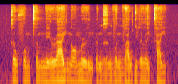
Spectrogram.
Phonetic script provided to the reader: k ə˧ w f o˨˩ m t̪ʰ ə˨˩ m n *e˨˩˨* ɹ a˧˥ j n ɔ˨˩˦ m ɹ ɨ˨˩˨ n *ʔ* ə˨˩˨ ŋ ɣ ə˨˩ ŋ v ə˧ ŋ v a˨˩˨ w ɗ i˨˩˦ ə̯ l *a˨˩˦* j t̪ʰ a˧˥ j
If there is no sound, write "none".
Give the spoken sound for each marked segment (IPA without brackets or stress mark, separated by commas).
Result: e˨˩˨, ʔ, ə˨˩˦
